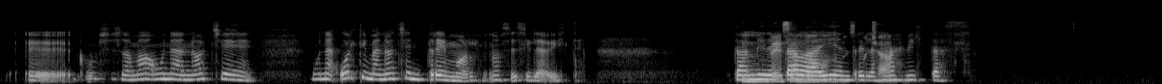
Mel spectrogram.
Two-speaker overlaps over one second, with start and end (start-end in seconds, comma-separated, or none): 7.4-9.0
